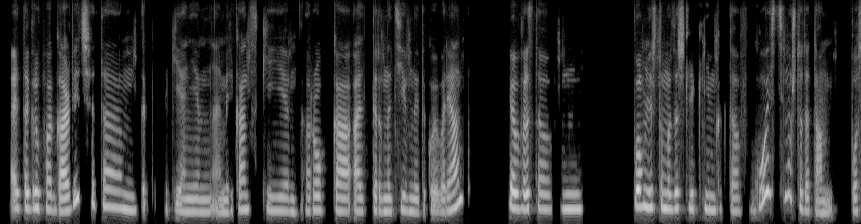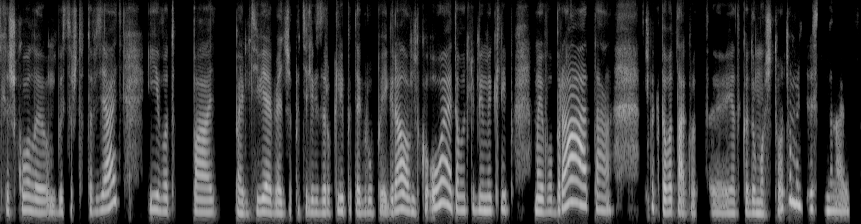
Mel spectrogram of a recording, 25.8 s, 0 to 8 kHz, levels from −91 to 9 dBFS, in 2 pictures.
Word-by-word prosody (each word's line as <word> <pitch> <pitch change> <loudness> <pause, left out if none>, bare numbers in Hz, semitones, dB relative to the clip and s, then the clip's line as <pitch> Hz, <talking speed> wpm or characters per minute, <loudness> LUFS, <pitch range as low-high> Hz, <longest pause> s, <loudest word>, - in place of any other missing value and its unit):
Это 210 +1 +3
группа 210 -2 +3
Garbage. 185 - +5
Это 235 -3 +1 0.3
так - - -7 0.2
такие - - -3
они, 170 0 +1
м, 165 0 -1
американские, 180 -1 -2
рокоальтернативный 175 -1 0
такой 85 - -3
вариант. 210 - +3 0.7
Я 220 -4 +8
просто, 205 -1 +2 0.2
м, 200 0 +3 0.8
помню, 235 -1 +8
что 225 +1 -4
мы 205 -1 +5
зашли 215 0 +1
к 205 - -16
ним 195 -2 +2
как-то 180 -2 -5
в 175 - -22
гости, 380 - +2
ну, 385 0 +1
что-то 215 - -1
там 155 -3 -2 0.3
после 175 +1 -4
школы 170 - -2
быстро 85 - -8
что-то - - -9
взять, 200 - +1 0.4
и 200 -1 -1
вот 175 -1 -5 0.3
по 165 -1 +1 0.4
по - - -2
MTV 160 +3 0
опять 150 -1 -2
же, - - -5
по - - -13
телевизору 160 -2 -4
клип 175 +3 -3
этой 155 - -2
группы 160 0 -5
играл, 190 +4 +3
он 170 -1 -2
такой: - - -5
"Ой, 270 +3 +4
это 210 -4 -1
вот 185 0 -4
любимый 185 -3 0
клип 195 +1 -6 0.3
моего 170 -2 0
брата!" 245 - +4 0.6
Как-то 225 -8 -1
вот 165 0 -2
так - - 0
вот, - - -6 0.2
э. 80 - -4
Я 155 - -2
такая 155 +1 -6
думаю: 150 -2 -1
"Что 180 - -3
там, 280 +5 +2
интересно, 210 -3 -4 0.2
нравится?" 85 - -4
185 Hz, 155 wpm, -23 LUFS, 170-210 Hz, 0.8 s, Я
